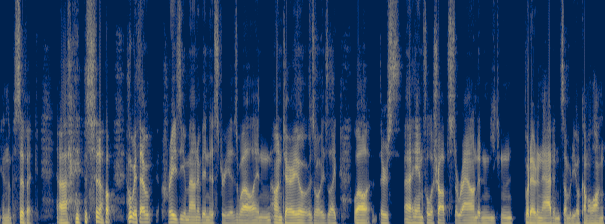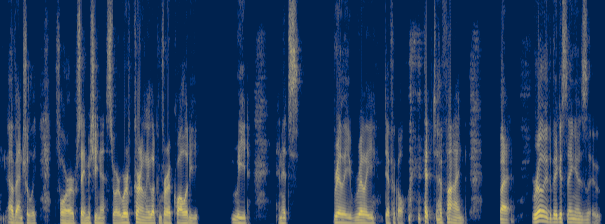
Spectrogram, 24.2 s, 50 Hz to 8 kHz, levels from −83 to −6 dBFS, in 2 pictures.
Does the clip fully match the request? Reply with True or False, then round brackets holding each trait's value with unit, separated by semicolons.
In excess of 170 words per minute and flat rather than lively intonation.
False (155 wpm; 2.2 semitones)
